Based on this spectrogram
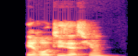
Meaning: eroticization
- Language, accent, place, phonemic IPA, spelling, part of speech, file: French, France, Lyon, /e.ʁɔ.ti.za.sjɔ̃/, érotisation, noun, LL-Q150 (fra)-érotisation.wav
